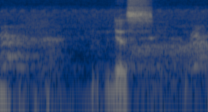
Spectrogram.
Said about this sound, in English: If you hear some growling or so like that, it's my Chihuahua dog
